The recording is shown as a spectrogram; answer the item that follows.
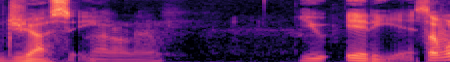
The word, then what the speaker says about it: Jussie: It's not Jesse. It's Jussie. It's Jussie Smollett.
